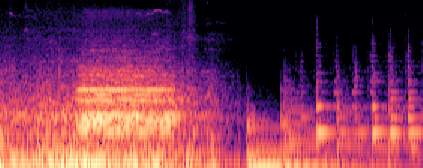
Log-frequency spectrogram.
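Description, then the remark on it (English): A passenger train rumbles steadily along the California coastline on a gorgeous morning, then its loud horn sounds in a long blast that shifts into several short, pulsing honks near the end. “As I watch the California coastline pass by from the comfort of my train seat, remembering Bell's comments made the million-dollar views of the water on a gorgeous morning a lot more unsettling.”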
